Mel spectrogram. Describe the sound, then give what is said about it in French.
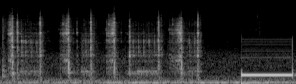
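A phone being dialed from a public phone booth outside a Paris high school in December 1984: about eight sharp, evenly spaced button clicks, then a steady, buzzing telephone tone holds for half a second at the end. “Au bout d'un moment, il va à la cabine et il l'appelle.”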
